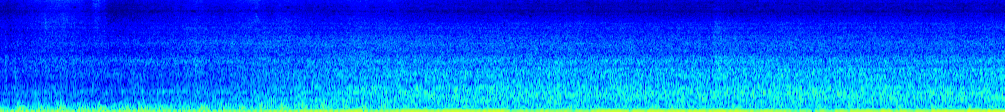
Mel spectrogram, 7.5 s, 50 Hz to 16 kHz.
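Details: 2014 Hyundai ix35 2.0 184hp diesel automatic at 166,000 km, warm after half an hour of driving: steady rumble with a faint uneven knock at 3–4 beats per second. Heard stationary or pulling away, up to about 1500 rpm, inside the car; it sometimes stops on its own. Cause unknown.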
